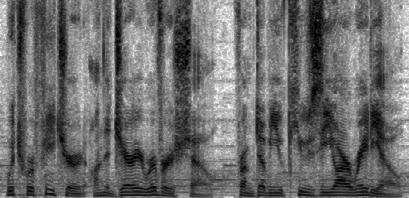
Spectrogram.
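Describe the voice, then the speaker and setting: A man's voice: mid-range voice, lively intonation, moderate pace. Man narrating an audio documentary over music. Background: background music.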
